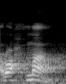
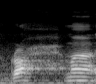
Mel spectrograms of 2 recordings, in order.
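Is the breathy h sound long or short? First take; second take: short; long. First: The breathy h sound is cut short. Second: The breathy h sound is drawn out longer. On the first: The speaker calls it wrong. "Tak nak rahmah, tak cantik" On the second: The speaker calls it right. "Rahma lama kasi sikit dah"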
